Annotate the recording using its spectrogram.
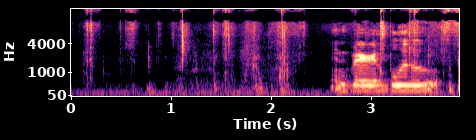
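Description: A binder page turns with a soft plastic flap.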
